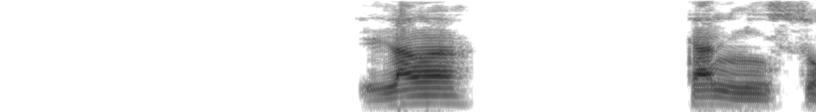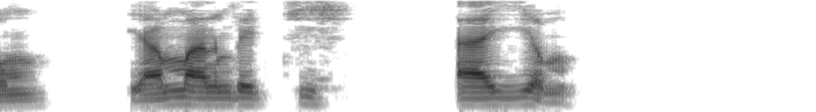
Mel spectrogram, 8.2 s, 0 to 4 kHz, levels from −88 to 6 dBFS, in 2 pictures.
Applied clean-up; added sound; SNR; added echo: none; none; none; none.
